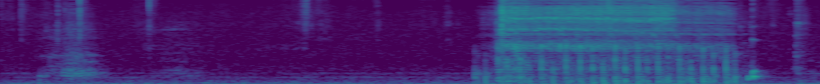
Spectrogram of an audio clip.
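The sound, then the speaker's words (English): A fairly loud burst of rapid gurgling as water bubbles through a clogged smoking pipe used for weed, a fast rattling stream of bubbles lasting about a second and a half after a quiet stretch. “When you hear the fucking uh, when you hear the fucking um, pipe. that water?”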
